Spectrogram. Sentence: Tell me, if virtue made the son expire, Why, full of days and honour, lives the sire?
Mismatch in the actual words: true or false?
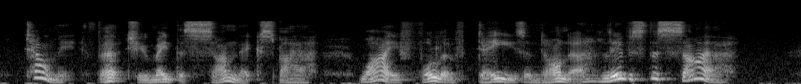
true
